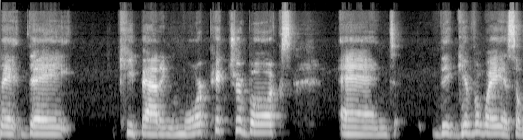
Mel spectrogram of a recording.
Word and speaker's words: Vooks: And I'm assuming it rhymes with books. So books. It's probably books.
